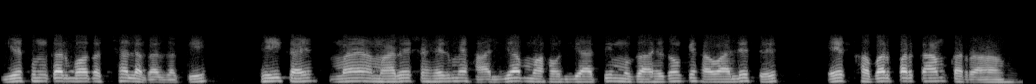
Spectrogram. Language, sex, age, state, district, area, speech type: Urdu, male, 18-30, Maharashtra, Nashik, urban, conversation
